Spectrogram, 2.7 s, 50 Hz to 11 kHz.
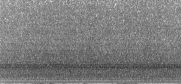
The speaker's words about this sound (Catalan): Doncs bé, fins a les 9, ja el sento de fons que entra el camió de les escombraries.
